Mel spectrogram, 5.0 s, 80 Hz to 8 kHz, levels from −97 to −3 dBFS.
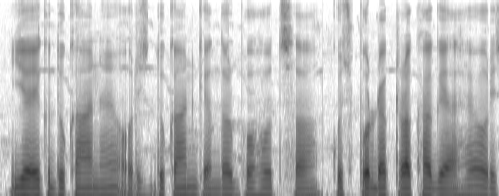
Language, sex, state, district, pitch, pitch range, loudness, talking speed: Hindi, male, Bihar, Araria, 110 Hz, 105-115 Hz, -34 LUFS, 230 wpm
